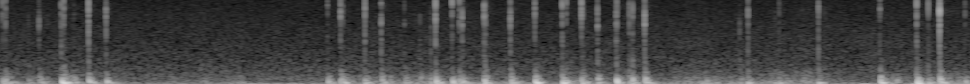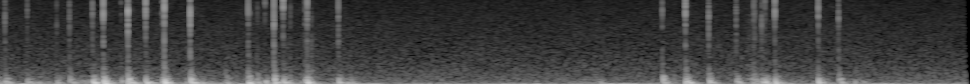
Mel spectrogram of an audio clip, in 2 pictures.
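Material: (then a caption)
Ceramic. Long nail tips click and tap across a flat sheet of small white ceramic mosaic tiles. Sharp, bright clicks with a soft low body come in quick bursts separated by short quiet pauses.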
